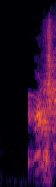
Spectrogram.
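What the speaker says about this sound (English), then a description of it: "that was almost a dad sneeze" A single abrupt adult sneeze, loud and close, bursting out of silence inside a camper van on an Alaska road trip.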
